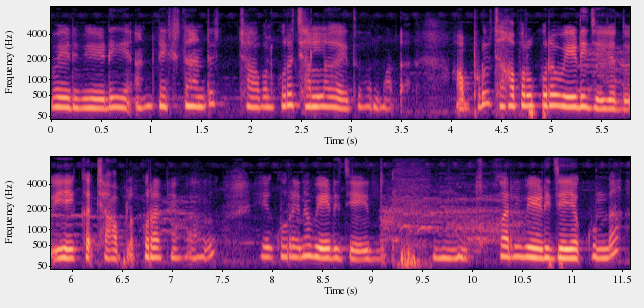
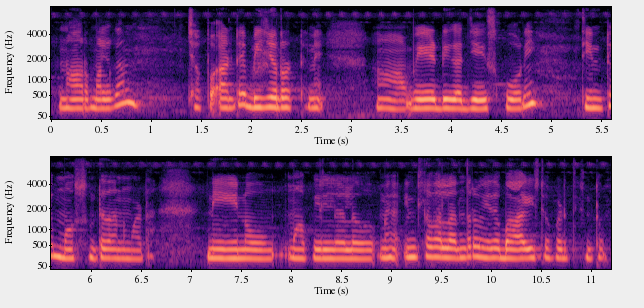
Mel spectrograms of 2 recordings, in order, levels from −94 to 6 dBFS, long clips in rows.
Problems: none marked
